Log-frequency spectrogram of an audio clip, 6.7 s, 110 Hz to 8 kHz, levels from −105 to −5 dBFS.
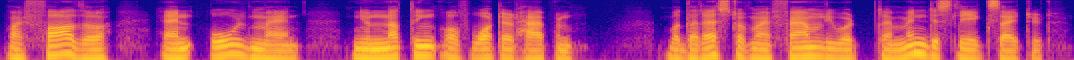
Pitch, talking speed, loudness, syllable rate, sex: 125 Hz, 180 wpm, -20 LUFS, 6.0 syllables/s, male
